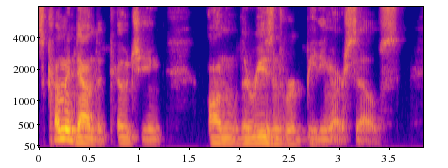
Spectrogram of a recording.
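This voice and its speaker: A plain, everyday voice speaks at a moderate pace with lively intonation over a quiet background. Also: man. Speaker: sports podcast panelist. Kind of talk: casual chat.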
